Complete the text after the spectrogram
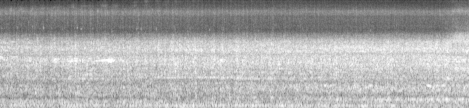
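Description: A combine harvester engine drones steadily nearby.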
